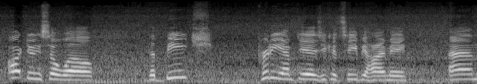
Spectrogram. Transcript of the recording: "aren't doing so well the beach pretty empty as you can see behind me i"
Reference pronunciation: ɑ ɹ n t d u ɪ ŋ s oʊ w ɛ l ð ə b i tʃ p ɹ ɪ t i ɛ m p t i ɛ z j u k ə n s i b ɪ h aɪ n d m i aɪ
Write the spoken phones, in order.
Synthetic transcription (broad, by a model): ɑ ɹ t d u ɪ ŋ s oʊ w ɛ l ð ə b i tʃ p ɹ ɪ t i ɛ m p t i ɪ z j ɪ k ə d s i b ɪ h aɪ n d m i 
